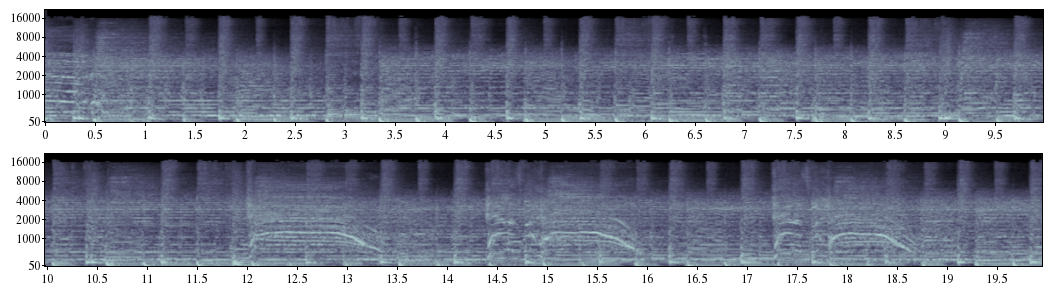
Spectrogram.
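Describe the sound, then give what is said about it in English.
Loud, dense rock music from the original version of a song, with driving drums and distorted guitars; the female singer speeds it up, her high vocal wailing into strained, scream-like cries over the band in the final stretch. “the original song, where she speeds it up and has a good old scream herself towards the end.”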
